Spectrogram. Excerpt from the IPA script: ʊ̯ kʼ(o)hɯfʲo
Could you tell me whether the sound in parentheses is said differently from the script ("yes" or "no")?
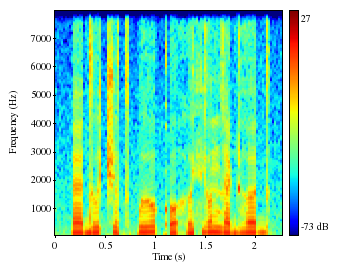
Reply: no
